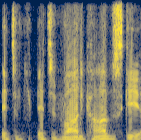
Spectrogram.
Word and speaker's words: Vodkavsky: It's Vodkavsky. It's not hard to say. It's V-O-D. Can you say Vod? Can you say Kov?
